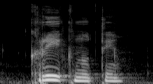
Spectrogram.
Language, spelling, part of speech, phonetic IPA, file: Ukrainian, крикнути, verb, [ˈkrɪknʊte], Uk-крикнути.ogg
- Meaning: to cry out, to shout, to scream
